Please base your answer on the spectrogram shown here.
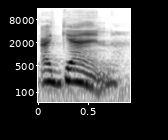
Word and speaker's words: again: short e sound said this word is again this AI has the short e sound and this a does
